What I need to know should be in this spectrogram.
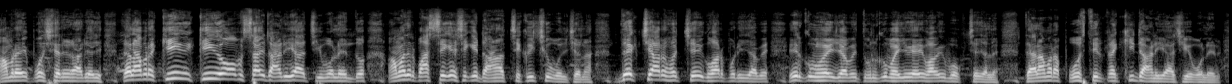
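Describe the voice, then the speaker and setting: Recorded dry and close with no echo, a man speaks in a high voice. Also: lively intonation. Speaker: villager affected by river erosion. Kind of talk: news interview.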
